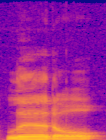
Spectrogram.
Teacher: We have the initial L and this syllabic L.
